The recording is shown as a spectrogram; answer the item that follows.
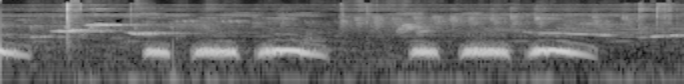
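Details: Decoy spotted dove for ground, branch and pen trapping, delivering deep 'khu ang' coos. One short note is followed by two fuller ones, the last curving downward. The phrase then repeats, with faint distant whistles behind.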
